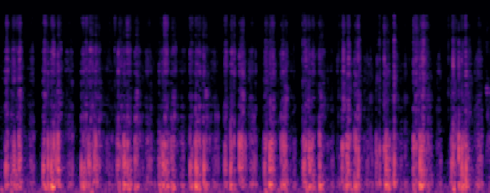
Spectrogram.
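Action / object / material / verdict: scrape / bamboo paddle hairbrush with pin bristles / bamboo / none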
